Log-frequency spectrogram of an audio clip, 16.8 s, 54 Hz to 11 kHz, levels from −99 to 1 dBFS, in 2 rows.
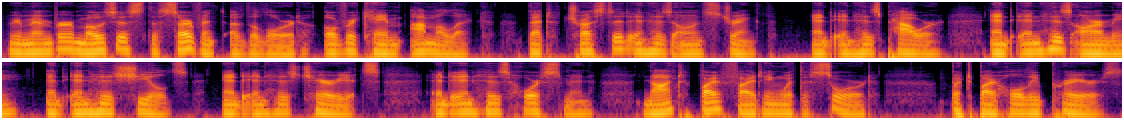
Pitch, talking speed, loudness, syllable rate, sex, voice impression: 100 Hz, 160 wpm, -21 LUFS, 4.5 syllables/s, male, very masculine, very adult-like, very middle-aged, very thick, very tensed, very powerful, slightly dark, hard, muffled, fluent, cool, very intellectual, refreshing, very sincere, very calm, mature, very friendly, very reassuring, unique, elegant, slightly wild, sweet, slightly lively, kind, slightly modest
